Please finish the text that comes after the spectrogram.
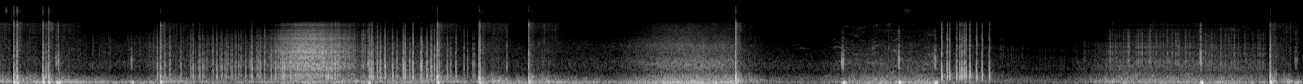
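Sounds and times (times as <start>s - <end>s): fireworks crackling: 0.0s - 7.8s, 8.4s - 13.0s
fireworks bursting with sharp bangs: 0.0s - 13.0s
fireworks hissing: 1.4s - 5.0s, 10.8s - 13.0s.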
